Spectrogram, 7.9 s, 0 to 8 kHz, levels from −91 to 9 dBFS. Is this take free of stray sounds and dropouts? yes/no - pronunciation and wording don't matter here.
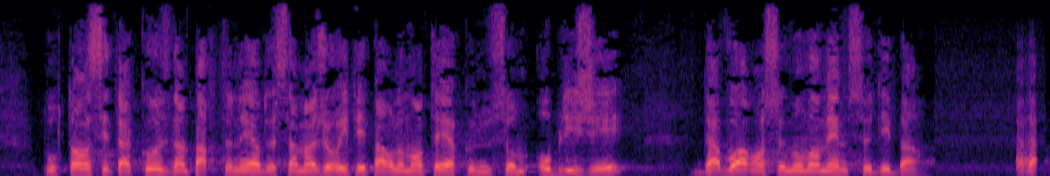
no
